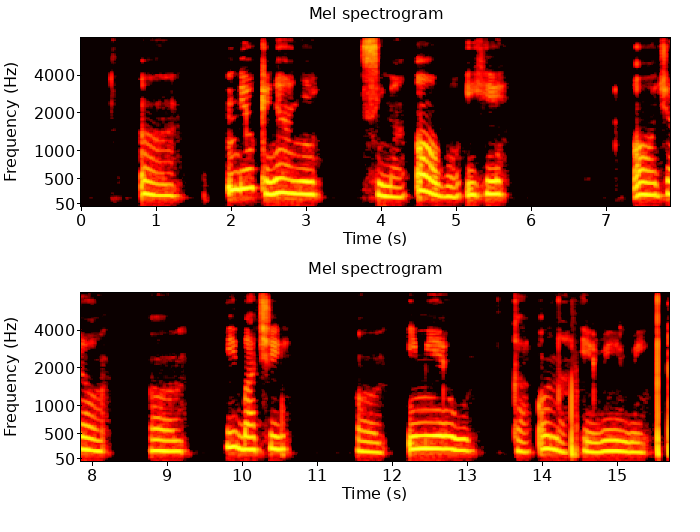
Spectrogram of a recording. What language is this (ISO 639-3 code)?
ibo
